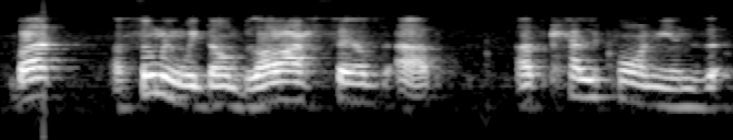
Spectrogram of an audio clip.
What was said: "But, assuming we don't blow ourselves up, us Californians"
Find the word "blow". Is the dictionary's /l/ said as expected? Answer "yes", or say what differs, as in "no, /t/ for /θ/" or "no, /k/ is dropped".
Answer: yes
